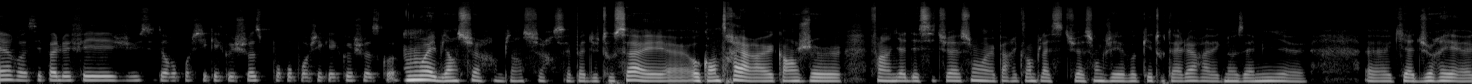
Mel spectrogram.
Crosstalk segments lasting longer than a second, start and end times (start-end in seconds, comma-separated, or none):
none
